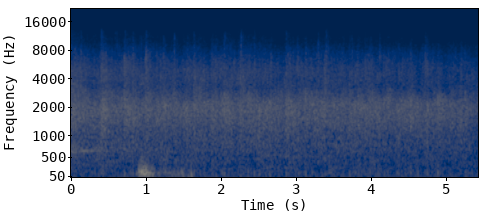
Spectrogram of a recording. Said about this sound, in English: Can we clap our hands in here right now?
